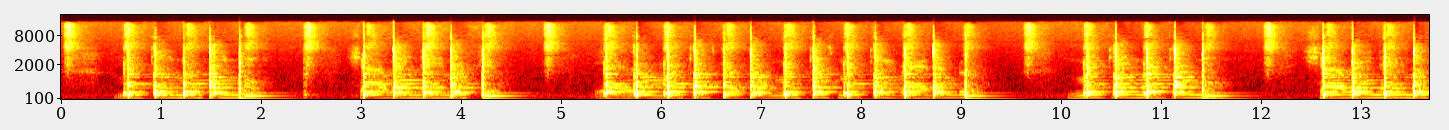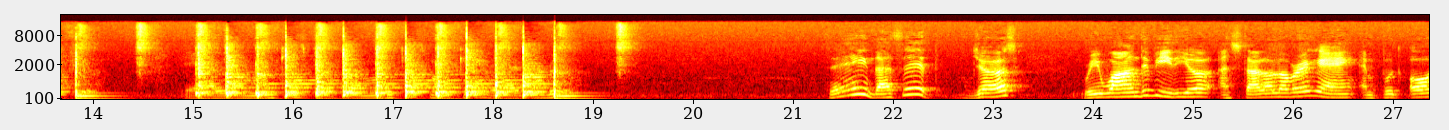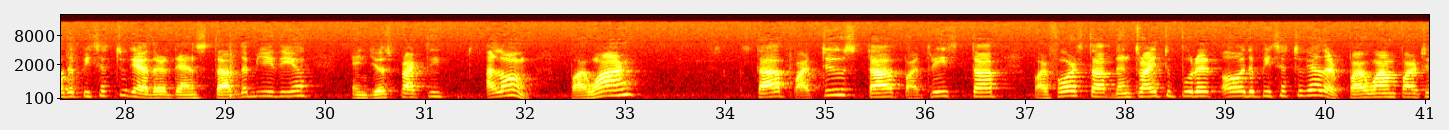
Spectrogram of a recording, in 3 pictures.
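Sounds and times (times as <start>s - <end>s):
djembe hand drumming: 0.6s - 19.3s
pitched backing melody: 0.6s - 19.4s.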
